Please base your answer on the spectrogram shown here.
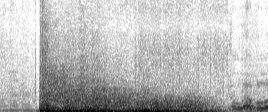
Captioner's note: explosion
